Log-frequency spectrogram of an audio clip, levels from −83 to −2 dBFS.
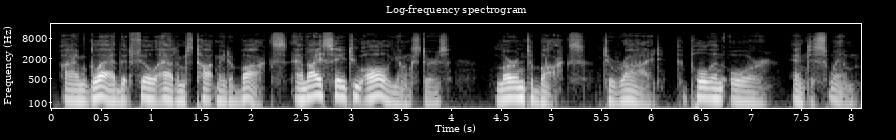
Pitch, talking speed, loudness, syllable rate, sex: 115 Hz, 205 wpm, -18 LUFS, 4.3 syllables/s, male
